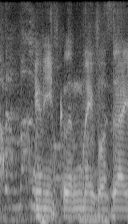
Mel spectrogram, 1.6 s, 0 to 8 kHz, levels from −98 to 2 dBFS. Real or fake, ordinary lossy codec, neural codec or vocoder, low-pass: fake; none; codec, 16 kHz, 2 kbps, X-Codec, HuBERT features, trained on general audio; none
